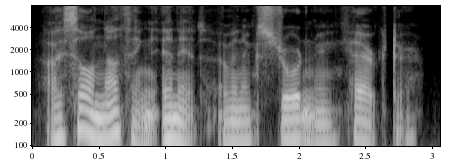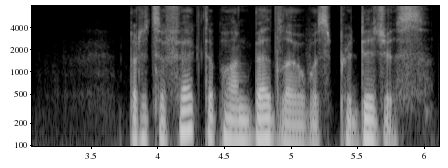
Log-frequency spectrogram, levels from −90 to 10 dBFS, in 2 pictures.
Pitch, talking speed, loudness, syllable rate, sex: 110 Hz, 155 wpm, -18 LUFS, 5.7 syllables/s, male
